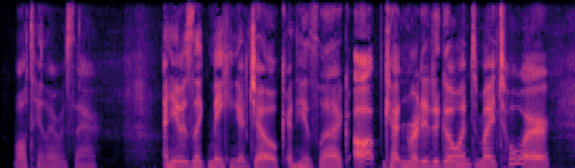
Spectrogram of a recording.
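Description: This is a plain, everyday voice. It moves at a fairly quick pace with ordinary pitch variation. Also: woman, medium pitch for a woman. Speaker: podcast host. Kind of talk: casual banter.

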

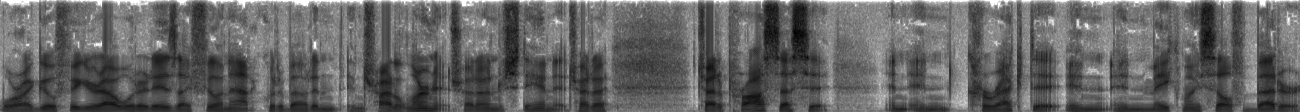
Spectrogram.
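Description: Over a very clean recording with a silent background, a man talks fairly quickly in an unremarkable speaking voice, medium in pitch with fairly even intonation. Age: 40s. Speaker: podcast host. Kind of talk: solo podcast monologue. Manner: casual with many filler words.

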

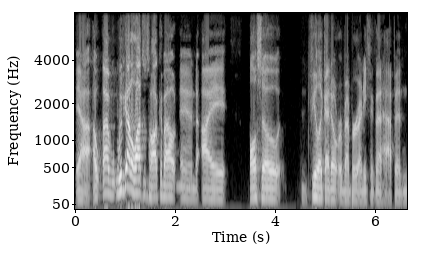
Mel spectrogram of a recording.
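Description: In a dry, close recording with no echo, a man of medium pitch speaks at a moderate pace with lively intonation. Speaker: podcast host. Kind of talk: casual chat. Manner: animated.

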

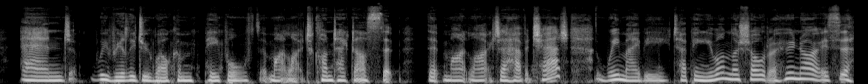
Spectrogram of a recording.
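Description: Heard in a very clean recording with a silent background, a woman speaks with an Australian accent. Her voice is somewhat breathy, with ordinary pitch variation. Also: medium pitch for a woman, moderate pace. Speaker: podcast host. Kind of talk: podcast interview. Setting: studio.

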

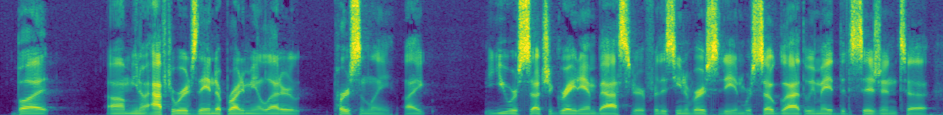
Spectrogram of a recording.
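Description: Fairly even intonation at a fairly quick pace, broken by long, frequent pauses. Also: man. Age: 30s. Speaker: former investment trader. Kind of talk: casual interview. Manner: articulate.

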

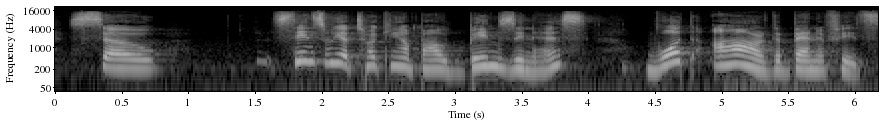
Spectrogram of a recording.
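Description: A woman speaks with a Greek accent at a medium pitch. Her pace is fairly slow. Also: very clean recording, silent background. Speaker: podcast host and life coach. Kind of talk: solo podcast monologue.

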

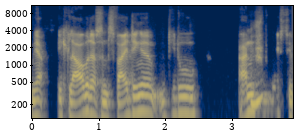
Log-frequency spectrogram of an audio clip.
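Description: At a moderate pace, a man talks in an ordinary speaking voice at a medium pitch with ordinary pitch variation. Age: 30s. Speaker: educator and systemic coach. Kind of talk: casual interview conversation.

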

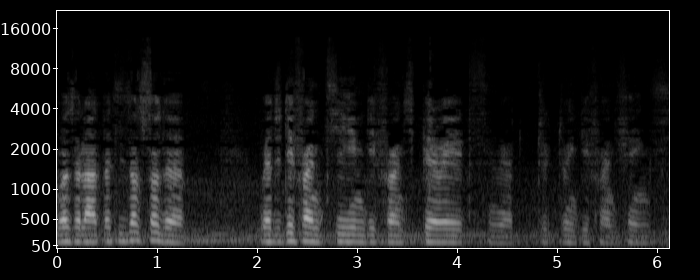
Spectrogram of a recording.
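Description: Delivered at a fairly quick pace with a French accent, the speech has monotone, flat intonation and big swings in loudness. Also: man, medium pitch for a man. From France. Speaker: restaurant owner and chef. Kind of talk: casual chat. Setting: in a car.

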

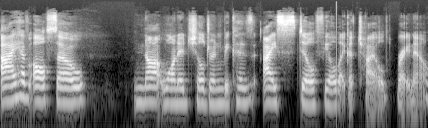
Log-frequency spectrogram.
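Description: Her intonation monotone and flat, a woman speaks fairly slowly at a medium pitch on a very clean recording with a silent background. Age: 20s. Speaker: podcast co-host, engaged partner. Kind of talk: casual chat.

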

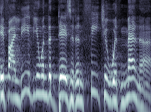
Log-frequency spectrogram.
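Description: The words come at a fairly slow pace while noticeable background noise runs underneath. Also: man. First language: not English. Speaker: guest preacher. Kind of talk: sermon. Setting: church. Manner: animated.

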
